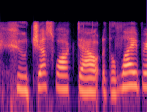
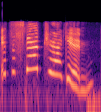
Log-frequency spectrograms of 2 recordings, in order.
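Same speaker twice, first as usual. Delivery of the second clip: excited exclaim. Real, not acted. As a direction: announce your favorite flower with delight. Excitedly naming favorite flower.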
